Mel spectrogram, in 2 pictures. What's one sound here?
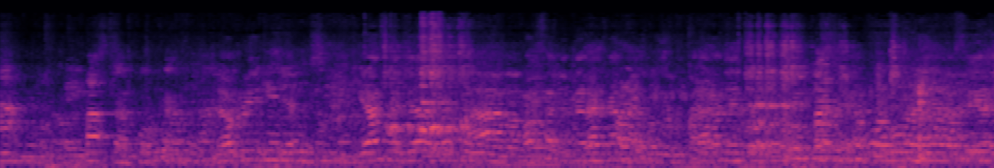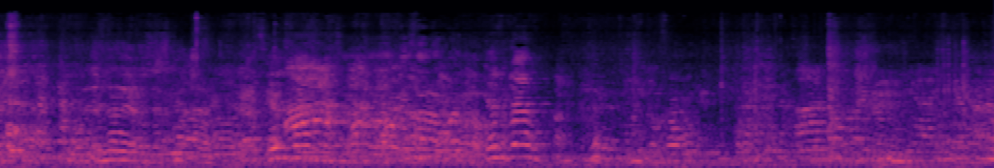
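Several men and women talk and laugh loudly close by.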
